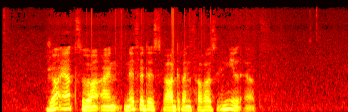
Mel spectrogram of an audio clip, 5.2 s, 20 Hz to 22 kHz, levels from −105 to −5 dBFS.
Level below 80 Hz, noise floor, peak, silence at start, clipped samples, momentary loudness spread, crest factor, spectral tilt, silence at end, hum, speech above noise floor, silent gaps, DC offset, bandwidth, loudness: -54 dBFS; -60 dBFS; -6 dBFS; 0.7 s; under 0.1%; 6 LU; 18 dB; -8 dB/octave; 1.4 s; none; 38 dB; none; under 0.1%; 16 kHz; -23 LUFS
